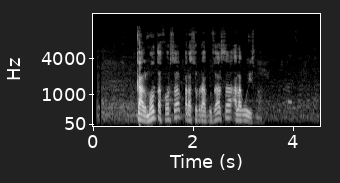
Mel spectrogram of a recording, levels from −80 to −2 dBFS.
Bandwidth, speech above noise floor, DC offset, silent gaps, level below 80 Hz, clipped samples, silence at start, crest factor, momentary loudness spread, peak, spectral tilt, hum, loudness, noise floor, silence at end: 11.5 kHz; 30 dB; under 0.1%; none; -68 dBFS; under 0.1%; 0.2 s; 26 dB; 13 LU; 0 dBFS; -5 dB/octave; none; -23 LUFS; -54 dBFS; 0.6 s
